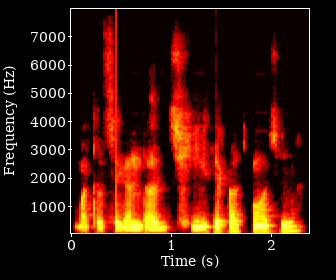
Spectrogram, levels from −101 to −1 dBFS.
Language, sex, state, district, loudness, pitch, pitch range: Hindi, male, Bihar, Saharsa, -17 LUFS, 110 Hz, 90-120 Hz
